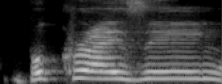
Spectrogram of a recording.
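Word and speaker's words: Bookrising: radical books collective podcast called book rising which rhymes with uprising and i'm so excited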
